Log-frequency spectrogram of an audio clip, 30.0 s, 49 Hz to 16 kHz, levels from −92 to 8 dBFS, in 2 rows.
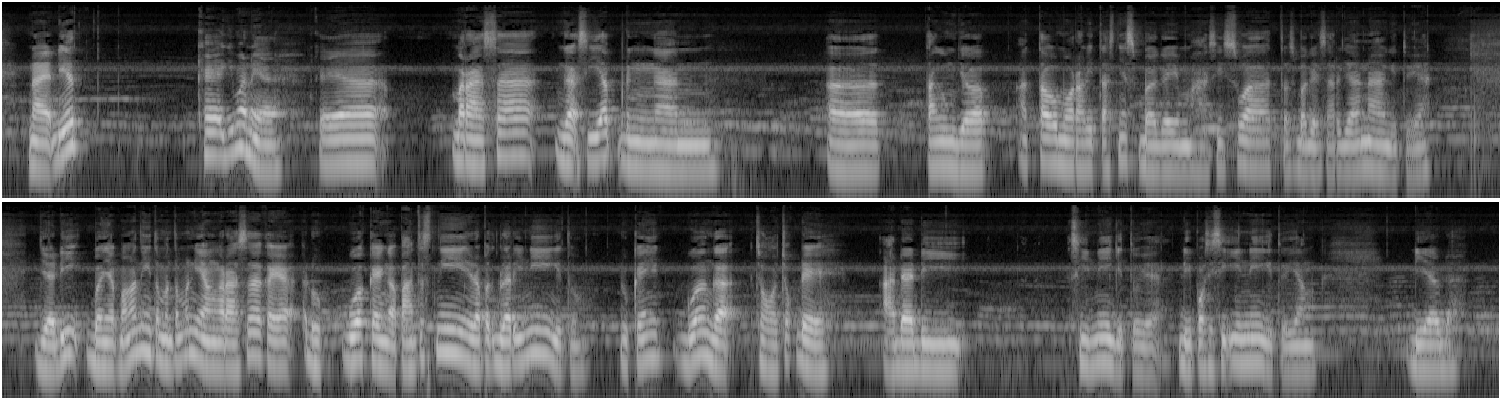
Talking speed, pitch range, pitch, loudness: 115 wpm, 125-150 Hz, 135 Hz, -23 LUFS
